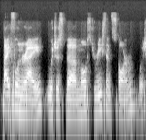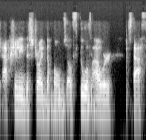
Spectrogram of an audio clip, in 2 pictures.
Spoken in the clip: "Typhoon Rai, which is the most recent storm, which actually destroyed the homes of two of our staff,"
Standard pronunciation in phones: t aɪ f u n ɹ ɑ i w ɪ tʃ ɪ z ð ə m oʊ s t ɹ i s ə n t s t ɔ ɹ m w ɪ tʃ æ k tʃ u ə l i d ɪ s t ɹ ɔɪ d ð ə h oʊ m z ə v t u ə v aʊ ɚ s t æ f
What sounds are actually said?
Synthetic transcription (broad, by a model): t aɪ f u n ɹ ɑ i w ɪ tʃ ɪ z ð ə m oʊ s t ɹ i s ə n t s t ɔ ɹ m w ɪ tʃ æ k tʃ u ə l i d ɪ s t ɹ ɔɪ d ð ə h oʊ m s ə v t u ə v aʊ ɚ s t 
